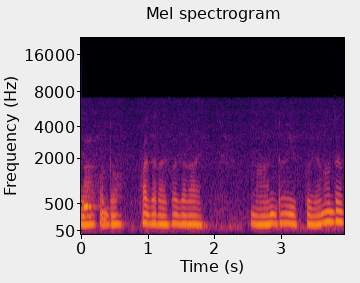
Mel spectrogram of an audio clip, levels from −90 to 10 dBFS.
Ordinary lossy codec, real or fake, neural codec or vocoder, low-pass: AAC, 32 kbps; real; none; 7.2 kHz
